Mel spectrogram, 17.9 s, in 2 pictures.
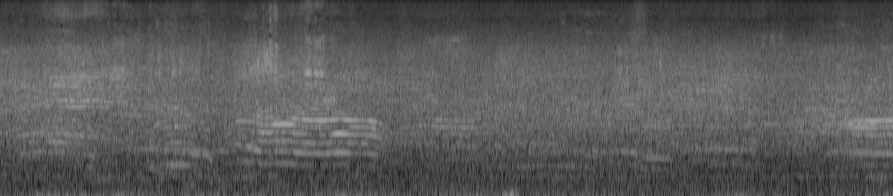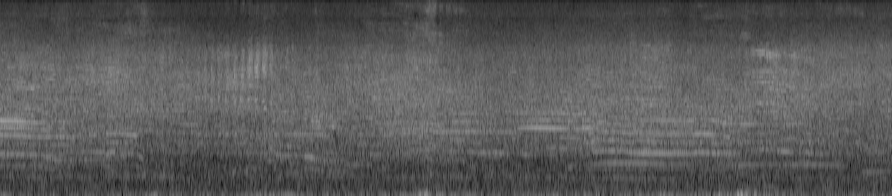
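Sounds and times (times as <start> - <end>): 
fur seal colony bleating and moaning calls: 0.0 - 17.8.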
